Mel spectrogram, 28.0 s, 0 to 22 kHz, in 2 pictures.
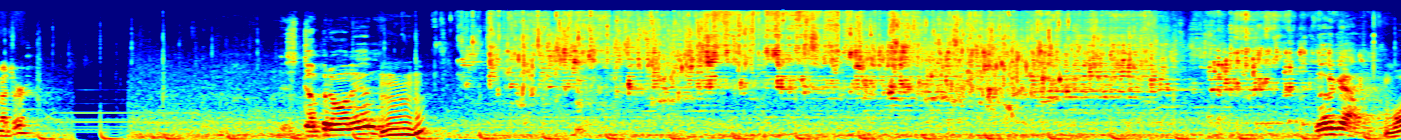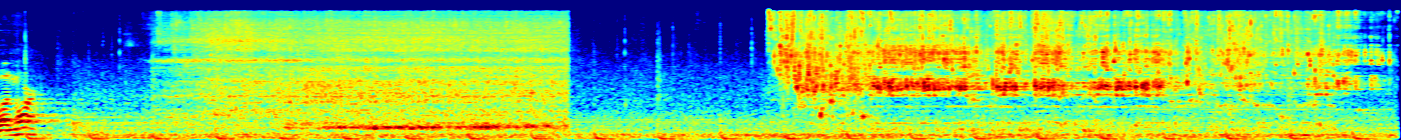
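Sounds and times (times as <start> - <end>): water splashing into glass carboy: 4.4 - 13.9, 21.7 - 28.0
tap water filling metal pitcher: 4.5 - 13.9, 15.6 - 19.8, 21.8 - 28.0.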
